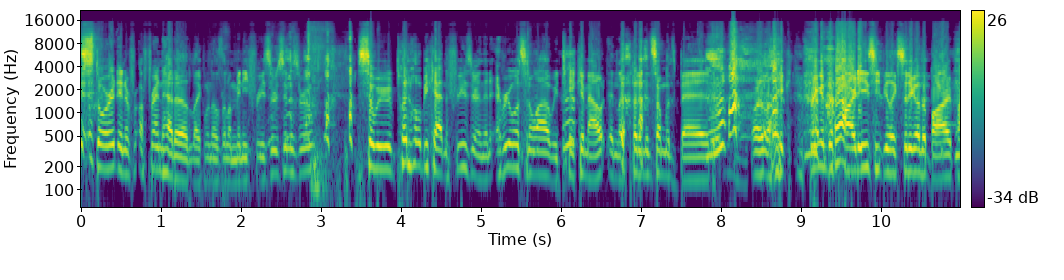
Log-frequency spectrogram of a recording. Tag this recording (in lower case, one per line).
speech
